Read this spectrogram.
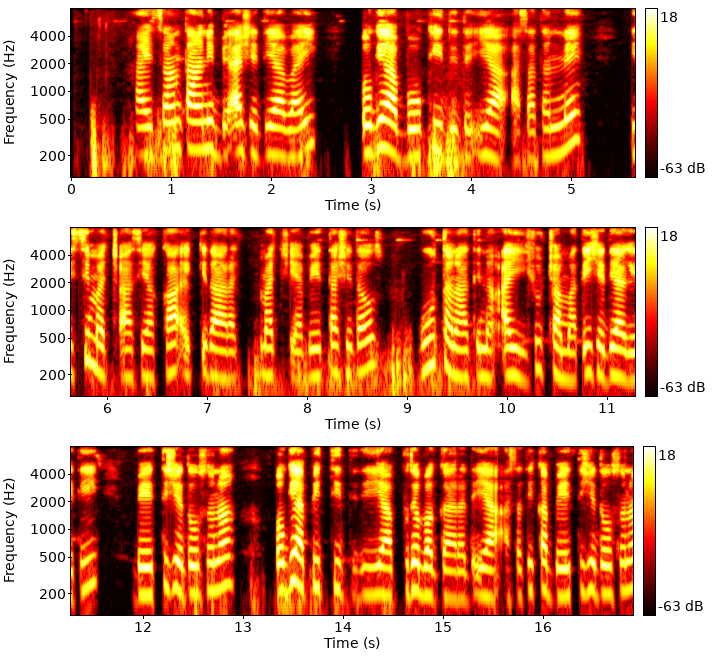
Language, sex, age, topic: Gamo, female, 18-24, government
